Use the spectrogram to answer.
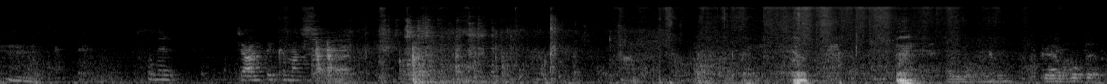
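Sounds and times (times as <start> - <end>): rustling and shuffling in straw: 6.2 - 11.0.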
